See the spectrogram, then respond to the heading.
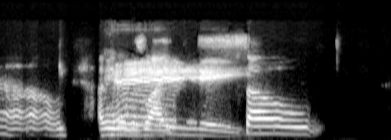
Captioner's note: cheering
